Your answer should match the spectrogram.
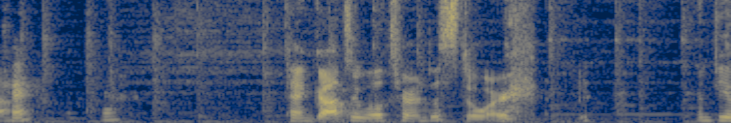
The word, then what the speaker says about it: Stor: store, like the store you shop in with the E. No E, STOR.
